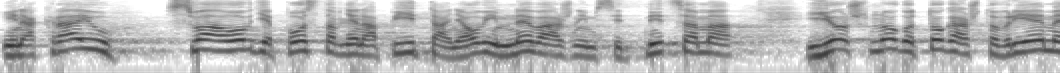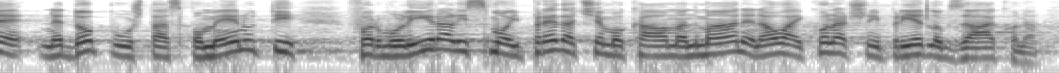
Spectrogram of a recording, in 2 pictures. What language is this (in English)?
Croatian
